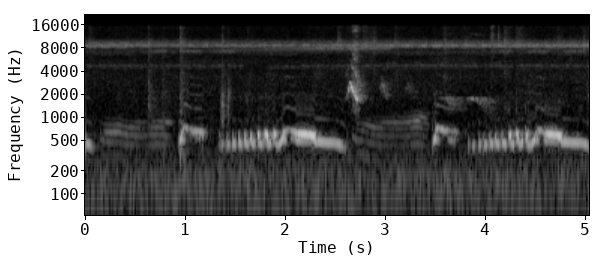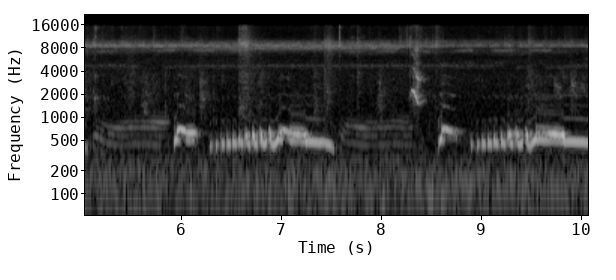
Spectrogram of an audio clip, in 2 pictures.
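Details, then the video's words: Spotted dove calling as a lure for other doves to respond, four similar phrases about every two seconds: a sharp rising note, a buzzy rolling coo and a drooping final tone, over a light steady hiss. "Burung puter mana yang ga ikut nyaut kalo dengar GACORAN puter ini"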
